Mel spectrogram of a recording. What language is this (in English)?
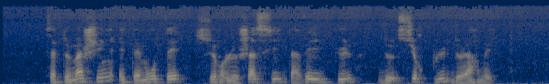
French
